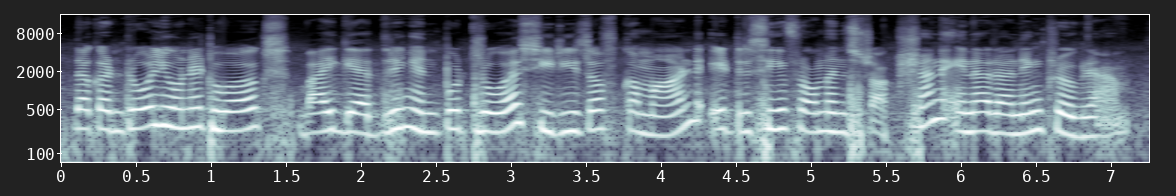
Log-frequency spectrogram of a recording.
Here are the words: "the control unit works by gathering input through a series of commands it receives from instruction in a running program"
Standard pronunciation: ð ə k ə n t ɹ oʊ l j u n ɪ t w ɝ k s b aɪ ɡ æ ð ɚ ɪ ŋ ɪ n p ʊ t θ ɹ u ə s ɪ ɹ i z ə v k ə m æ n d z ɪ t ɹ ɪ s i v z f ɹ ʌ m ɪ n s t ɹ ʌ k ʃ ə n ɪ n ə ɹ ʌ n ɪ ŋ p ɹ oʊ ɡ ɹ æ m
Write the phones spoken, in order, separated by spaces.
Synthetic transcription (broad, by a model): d ə k ə n t ɹ oʊ l j u n ɪ t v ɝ k s b aɪ ɡ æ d ɚ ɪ ŋ ɪ n p ʊ t t ɹ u ə s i ɹ i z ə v k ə m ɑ n d ɪ t ɹ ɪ s i v f ɹ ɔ m ɪ n s t ɹ ʌ k ʃ ə n ɪ n ə ɹ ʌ n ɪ ŋ p ɹ oʊ ɡ ɹ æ m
